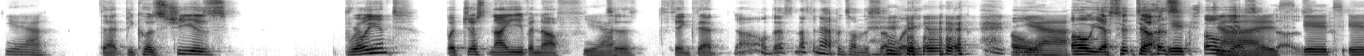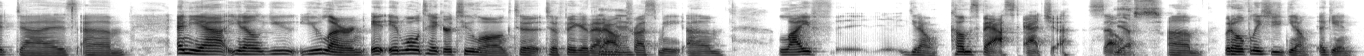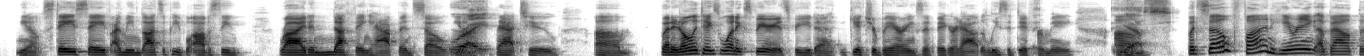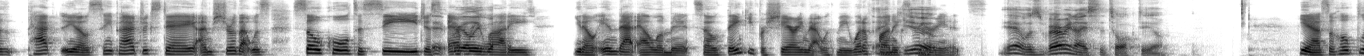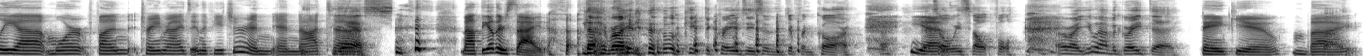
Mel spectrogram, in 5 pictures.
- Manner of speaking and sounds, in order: laugh; chuckle; laughing while speaking: "Yeah, right"; chuckle; laughing while speaking: "things"; laugh; chuckle
- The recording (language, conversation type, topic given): English, unstructured, Which train journey surprised you in a good way?
- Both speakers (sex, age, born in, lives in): female, 45-49, United States, United States; female, 65-69, United States, United States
